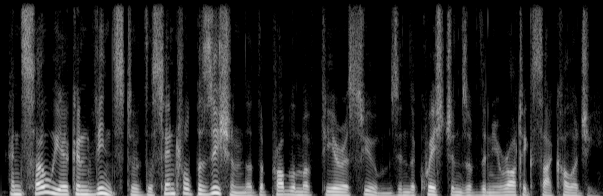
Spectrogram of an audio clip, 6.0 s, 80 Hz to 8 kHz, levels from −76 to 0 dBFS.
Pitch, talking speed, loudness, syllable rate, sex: 140 Hz, 220 wpm, -17 LUFS, 6.4 syllables/s, male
